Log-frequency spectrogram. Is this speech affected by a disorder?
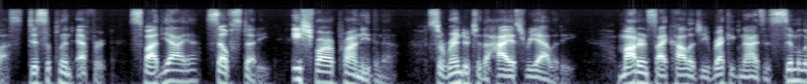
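No.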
